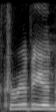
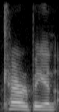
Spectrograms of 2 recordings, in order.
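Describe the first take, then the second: First: Caribbean stressed on RIB, ca-RIB-ee-an; one pronunciation option. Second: Caribbean stressed on BE, ca-rib-BE-an; alternative pronunciation. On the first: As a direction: say Caribbean with the weight on the second syllable. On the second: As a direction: say Caribbean with the weight on the third syllable. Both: Shown as a demonstration. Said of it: "I don't know how we'd pronounce that".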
